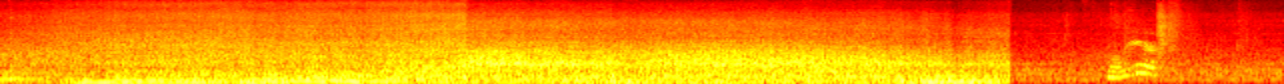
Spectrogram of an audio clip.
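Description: Road and engine noise heard inside a moving car, loud and steady, with the engine note rising over the first few seconds as it picks up speed. It cuts off about ten seconds in, leaving a quiet room with a couple of short voice-like calls.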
